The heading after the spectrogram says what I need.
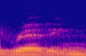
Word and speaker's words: Reading: I guess that's how you pronounce it. It's actually Reading, but Reading, yeah.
